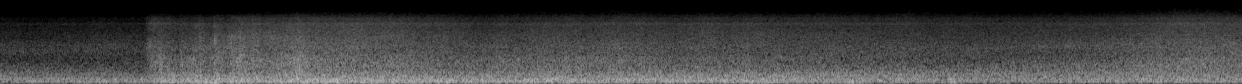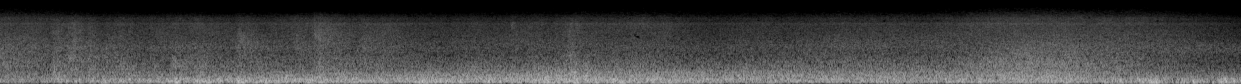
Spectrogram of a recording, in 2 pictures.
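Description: Ocean surf breaking and washing up a sandy beach, a continuous rushing that swells about a second and a half in, with wind buffeting the microphone.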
